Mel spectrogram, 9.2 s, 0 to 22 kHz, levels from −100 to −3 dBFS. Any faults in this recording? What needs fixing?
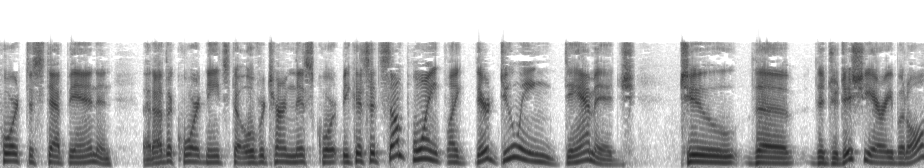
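Low-delay AAC compression runs throughout the speech: rough, grainy texture with noise filling the gaps between harmonics, likely AAC-ELD at a bitrate fitting around 32 kbps. Prevent it by raising the call bitrate.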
